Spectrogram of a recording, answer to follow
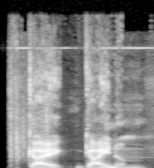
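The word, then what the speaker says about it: Gaignun: Gynum. But it's spelled like gagnum gynum kukai.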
